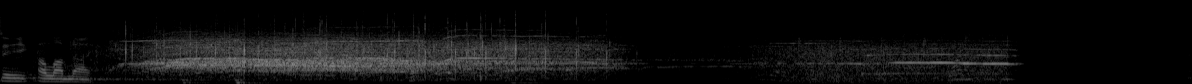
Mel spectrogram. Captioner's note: applause, cheering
